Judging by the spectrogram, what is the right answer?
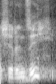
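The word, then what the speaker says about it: Shirintzi: Sharenzi.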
